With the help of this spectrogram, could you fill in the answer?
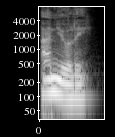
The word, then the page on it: annually: British English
